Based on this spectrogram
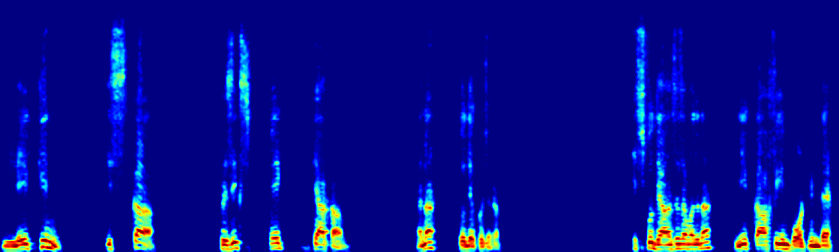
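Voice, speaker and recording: A man's voice: fairly high pitch, dark tone, dry recording, highs cut off. A man with an Indian accent teaching calculus step by step in an online class. He mixes English terms into his Hindi explanations and checks in with students by name. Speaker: physics and maths teacher.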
